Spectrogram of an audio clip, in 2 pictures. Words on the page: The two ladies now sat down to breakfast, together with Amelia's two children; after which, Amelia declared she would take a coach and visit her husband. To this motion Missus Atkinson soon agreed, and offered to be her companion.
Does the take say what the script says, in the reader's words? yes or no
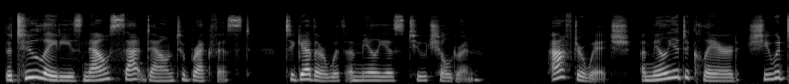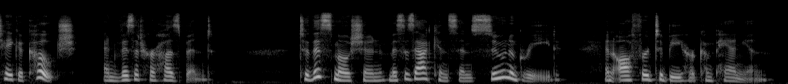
yes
